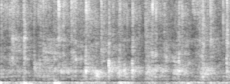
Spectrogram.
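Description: A small audience clapping: a steady patter of many hands.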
